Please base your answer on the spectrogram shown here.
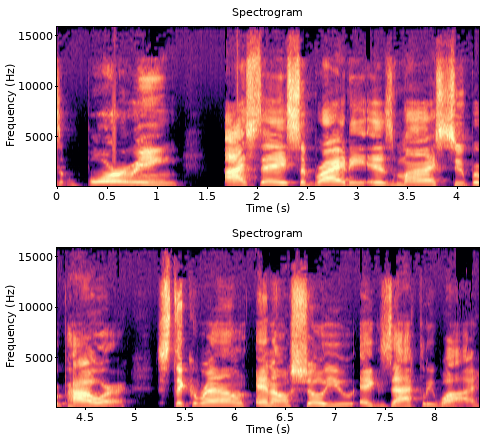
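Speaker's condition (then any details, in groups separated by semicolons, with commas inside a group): No condition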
